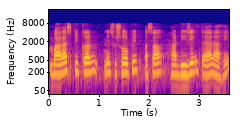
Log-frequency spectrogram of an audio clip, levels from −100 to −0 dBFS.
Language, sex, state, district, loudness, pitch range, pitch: Marathi, female, Maharashtra, Mumbai Suburban, -18 LUFS, 175-205 Hz, 195 Hz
